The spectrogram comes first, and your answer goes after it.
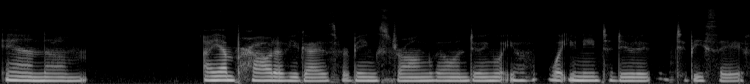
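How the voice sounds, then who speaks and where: With a dark, mellow tone, a woman speaks at a fairly slow pace in a fairly low pitch, her intonation monotone and flat. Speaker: podcast host, spiritual encourager. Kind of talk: motivational monologue. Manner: casual, many filler ums.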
